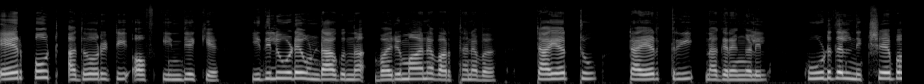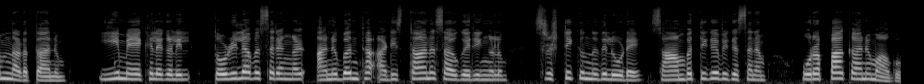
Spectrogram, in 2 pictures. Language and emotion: Malayalam, neutral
